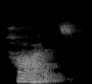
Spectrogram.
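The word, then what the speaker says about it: הָאָרֶץ: Mas a pronúncia aqui seria ha. Opa, deixa eu destacar aqui, deixa eu só para você acompanhar em tela. Ha aretz. Se pronuncia de uma vez tudo junto.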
